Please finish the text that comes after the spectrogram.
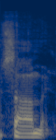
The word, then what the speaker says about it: Psalm: I guess I guess it's sort of like salmon.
